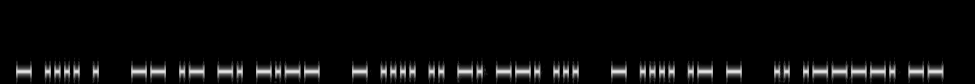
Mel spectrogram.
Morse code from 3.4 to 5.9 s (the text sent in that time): THINGS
